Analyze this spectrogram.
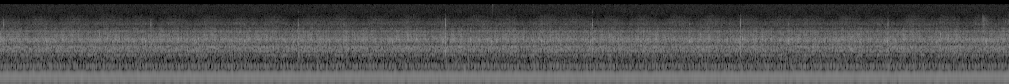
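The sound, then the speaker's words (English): The steamboat Casca pushing a barge upstream toward Whitehorse, heard as a steady, low mechanical drone with a deep engine hum that holds constant throughout, unbroken, with no voices. “Here comes one of the steamboats pushing a barge upstream.”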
